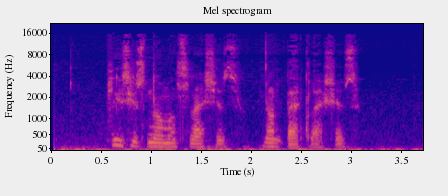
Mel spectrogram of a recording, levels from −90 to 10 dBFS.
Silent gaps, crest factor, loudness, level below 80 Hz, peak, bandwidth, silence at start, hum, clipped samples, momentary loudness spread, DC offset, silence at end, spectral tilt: none; 20 dB; -33 LUFS; -52 dBFS; -14 dBFS; 16.5 kHz; 0.05 s; none; under 0.1%; 13 LU; under 0.1%; 0 s; -3.5 dB/octave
